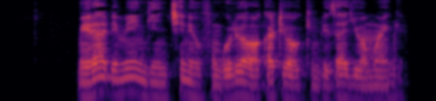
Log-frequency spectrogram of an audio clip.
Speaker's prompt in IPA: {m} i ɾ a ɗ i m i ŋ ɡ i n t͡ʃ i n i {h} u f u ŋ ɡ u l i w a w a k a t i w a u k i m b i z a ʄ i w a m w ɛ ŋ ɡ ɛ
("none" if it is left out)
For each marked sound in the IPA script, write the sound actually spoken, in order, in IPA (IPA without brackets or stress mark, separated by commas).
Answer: m, h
